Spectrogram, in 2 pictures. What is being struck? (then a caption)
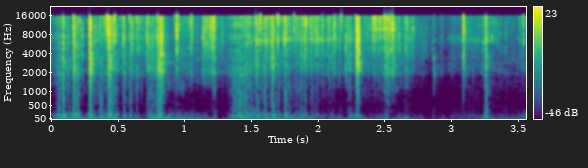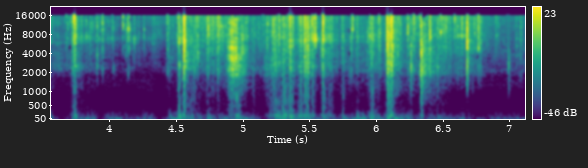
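Bar of soap cut with a knife blade. A utility knife blade scrapes and cuts curls from a solid pink bar of soap held in the hand. Bright, crisp scraping and crackling strokes come in quick bursts, with short sharp clicks and brief pauses between passes.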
